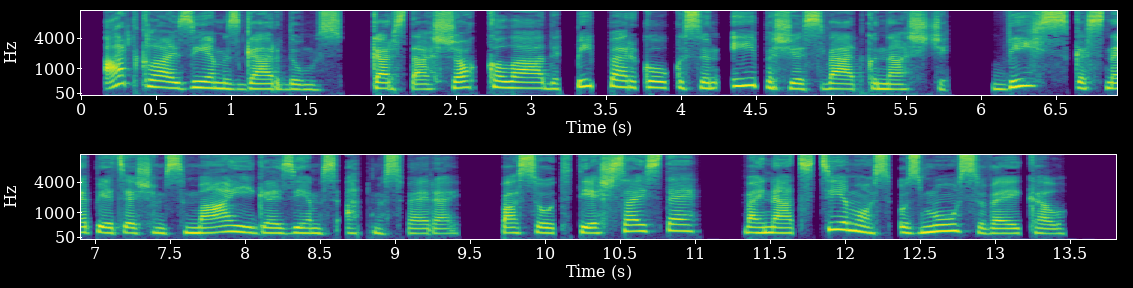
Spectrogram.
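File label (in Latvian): Reklama LV, Latvian advert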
